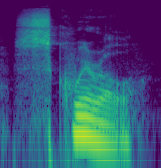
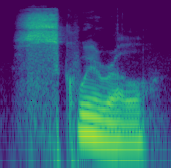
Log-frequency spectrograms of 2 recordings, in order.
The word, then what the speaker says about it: squirrel: sounds right any idea the pronunciation is squirrel squirrel square like squid games Square role it's almost like an r-u-l squirrel two two syllables Square role squirrel there you go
